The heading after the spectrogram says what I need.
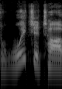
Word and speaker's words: Ouachita: I believe it's pronounced Wichita, but it's Ouachita Baptist.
